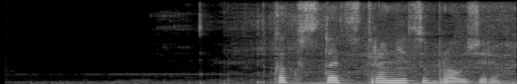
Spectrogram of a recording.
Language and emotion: Russian, neutral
